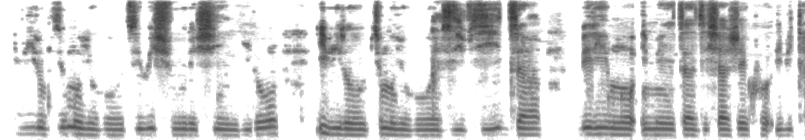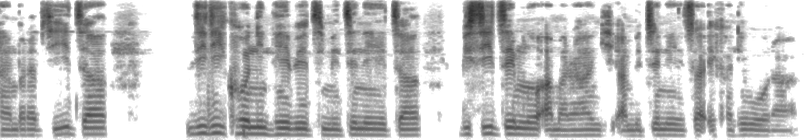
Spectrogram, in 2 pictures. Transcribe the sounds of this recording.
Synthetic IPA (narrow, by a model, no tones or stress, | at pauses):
iβiɾo̞vjumujo̞βo̞ziwiːʃuːɾe̞ʃiːŋɡiɾo̞iβiɾo̞vjumujo̞βo̞zivjiːza | βiɾimŋo̞ʔime̞zaziʃaːʒekʰo̞ʔiβitʰaːmbaɾavjiːza | βiɾikʰo̞nin̥he̞βe̞zime̞ze̞ne̞ːza | βisize̞mŋo̞ʔamaɾaːŋɡia̰me̞ze̞ne̞ːzaʔekʰan̥hiβoɾao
